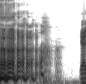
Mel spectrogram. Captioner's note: laughing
